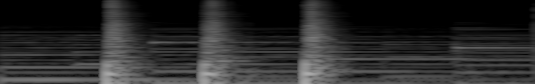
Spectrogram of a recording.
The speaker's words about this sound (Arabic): بعد حوالي دقيقة سمعنا صوت نقر على الشباك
